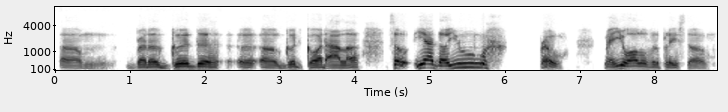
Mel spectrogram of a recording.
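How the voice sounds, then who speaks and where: A man's voice: medium pitch, dry recording. Emphatic man on a tinny line. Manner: emphatic, repeats words, says bro often. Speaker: panel speaker. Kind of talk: heated panel debate.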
